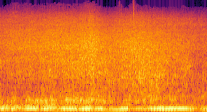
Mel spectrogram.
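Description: A car rumbles past outside, a steady low engine drone with broad road-noise hiss that holds fairly even for several seconds, moderately loud, with no voices.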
